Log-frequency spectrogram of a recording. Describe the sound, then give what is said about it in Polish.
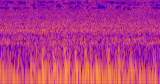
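A loud, steady low engine drone with a buzzing, uneven rumble of a vehicle's whole door shaking from the vibration, during a ride with eight people squeezed inside, continuous for the whole moment, with no voices. “Całe drzwi się trzęsą.”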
